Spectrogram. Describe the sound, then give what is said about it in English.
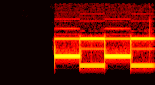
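A mobile phone's low battery warning: four quick electronic beeps alternating between a higher and a lower pitch, clear, with no one speaking. “Sorry, I need to switch off my mobile phone. The battery is low.”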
